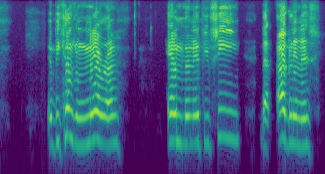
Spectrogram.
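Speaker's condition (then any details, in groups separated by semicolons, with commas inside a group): Cerebral palsy; unstable voice, pitch goes high and low, speech recognition software produces nonsense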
